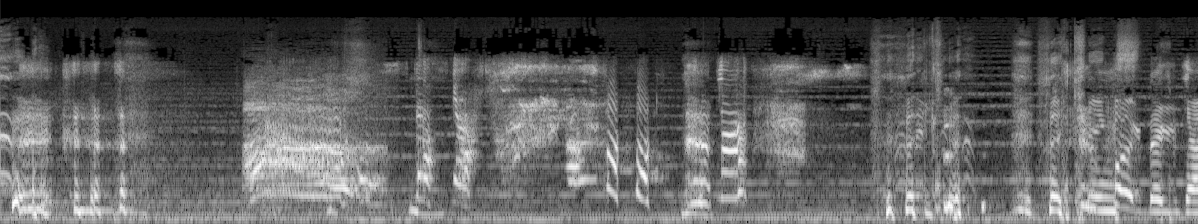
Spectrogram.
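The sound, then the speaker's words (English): Two boys shout and shriek in loud, excited bursts as they run out of a room and down a hallway, overlapping one another in a chaotic stretch of yelling and screaming that continues throughout, with a slight echo. “The two boys run out of the room and are heard yelling and screaming down the hallway.”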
